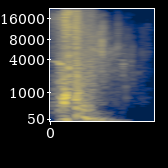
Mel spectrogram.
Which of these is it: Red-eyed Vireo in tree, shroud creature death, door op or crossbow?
crossbow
